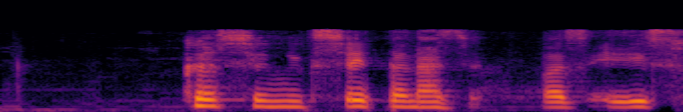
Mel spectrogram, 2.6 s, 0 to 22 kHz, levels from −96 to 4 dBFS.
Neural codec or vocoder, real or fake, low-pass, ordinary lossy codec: codec, 16 kHz in and 24 kHz out, 0.6 kbps, FireRedTTS-2 codec; fake; 7.2 kHz; none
